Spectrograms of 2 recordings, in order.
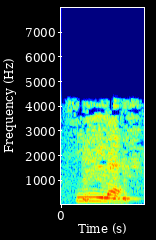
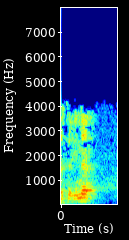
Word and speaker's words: سيناء: سيناء. يبقى أنا عندي كده سيناء تنطق بكم طريقة؟ بثلاثة: سيناء وسيناء وسينين.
